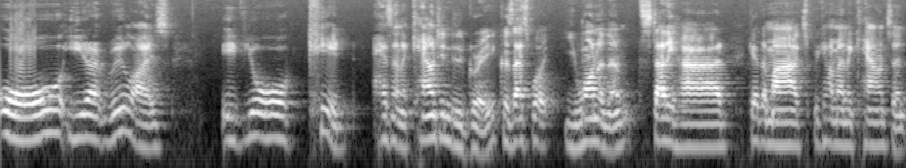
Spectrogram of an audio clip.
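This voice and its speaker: Delivered at a moderate pace with ordinary pitch variation, the voice is dark and mellow in an Australian accent. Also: man. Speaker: pastor and sociologist podcast co-host. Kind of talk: casual chat.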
